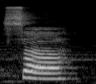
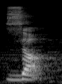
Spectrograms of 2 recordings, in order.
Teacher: The sound sa is a voiceless alveolar fricative sound, and the sound Z is a voiced alveolar fricative sound.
